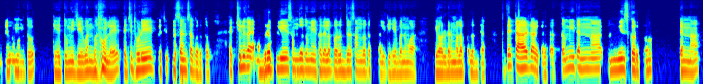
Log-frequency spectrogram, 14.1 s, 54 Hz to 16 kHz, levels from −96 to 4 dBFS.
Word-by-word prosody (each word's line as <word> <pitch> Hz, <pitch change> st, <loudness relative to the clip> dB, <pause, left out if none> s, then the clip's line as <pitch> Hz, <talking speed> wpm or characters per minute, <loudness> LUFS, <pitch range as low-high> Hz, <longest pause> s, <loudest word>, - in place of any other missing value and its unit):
त्याला 130 Hz, -, -4 dB
म्हणतो 120 Hz, 0 st, -4 dB, 0.4 s
की, 120 Hz, -, -3 dB
"हे 120 Hz, -, 0 dB
तुम्ही 125 Hz, 0 st, 0 dB
जेवण 120 Hz, +2 st, 0 dB
बनवलंय." 130 Hz, -1 st, +1 dB
त्याची 130 Hz, +4 st, -3 dB
थोडी 150 Hz, +2 st, +5 dB
अशी 150 Hz, -1 st, -8 dB
प्रशंसा 140 Hz, -1 st, 0 dB
करतो. 115 Hz, 0 st, -4 dB, 0.4 s
ॲक्चुअली 180 Hz, +7 st, +1 dB
काय 175 Hz, -1 st, +5 dB
आहे -, -, +2 dB
ना -, -, -1 dB
अब्रप्टली 155 Hz, +2 st, +5 dB
समजा 145 Hz, -1 st, 0 dB
तुम्ही 140 Hz, -1 st, 0 dB
एखाद्याला 135 Hz, +1 st, 0 dB
परत 130 Hz, 0 st, +1 dB
जर 135 Hz, 0 st, 0 dB
सांगत 130 Hz, -1 st, -3 dB
असाल 125 Hz, -2 st, -8 dB
की 115 Hz, -, -5 dB
हे 120 Hz, -, -2 dB
बनवा, 120 Hz, -2 st, -2 dB, 0.4 s
ही 120 Hz, -, 0 dB
ऑर्डर 120 Hz, 0 st, +1 dB
मला 125 Hz, 0 st, +2 dB
परत 125 Hz, -1 st, -3 dB
द्या. 110 Hz, -, -5 dB
तर 135 Hz, +3 st, -27 dB
ते 195 Hz, -, +3 dB
टाळाटाळ 165 Hz, -2 st, +7 dB
करतात. 115 Hz, -1 st, -5 dB, 0.2 s
तर 140 Hz, -, 0 dB
मी 170 Hz, +3 st, -1 dB
त्यांना 155 Hz, -1 st, 0 dB, 0.2 s
कन्विन्स 145 Hz, +2 st, +2 dB
करतो 135 Hz, -1 st, +1 dB, 0.6 s
त्यांना 130 Hz, -1 st, 0 dB
135 Hz, 180 wpm, -20 LUFS, 125-150 Hz, 0.6 s, टाळाटाळ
